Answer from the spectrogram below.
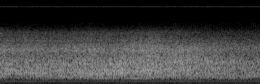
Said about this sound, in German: Hubschrauber macht eine, einen fantastischen Start, säbelt einige Baumspitzen hier vor uns ab und verschwindet in gleiche Richtung.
